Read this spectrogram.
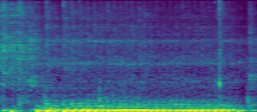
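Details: Honda quad (ATV) started with the brake squeezed, after troubleshooting a no-start. Starter briefly cranks, then the engine catches at once and settles into a steady, even idle. Clean, healthy normal engine start.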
